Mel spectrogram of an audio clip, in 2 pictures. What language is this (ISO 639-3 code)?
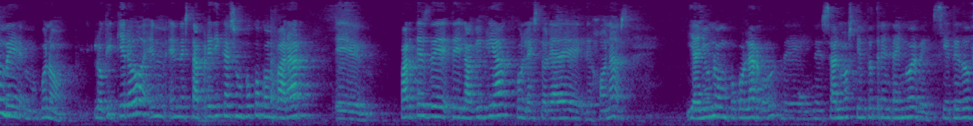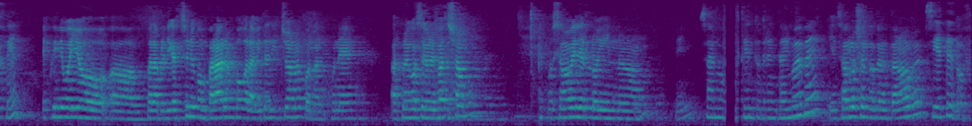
spa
